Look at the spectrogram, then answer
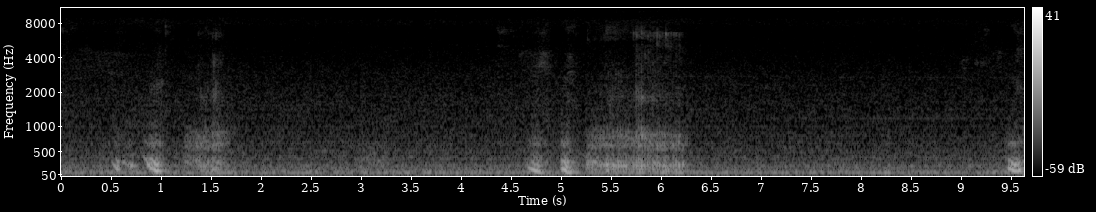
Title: Treasure snores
